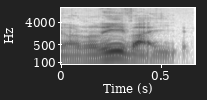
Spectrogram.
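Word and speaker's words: Rivaille: Rivail ni liva c'est Rivail Rivail voilà vous roulez un petit peu le a et puis vous vous vous mettez petit peu de l sur la fin ça c'est la bonne prononciation parce que le r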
